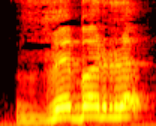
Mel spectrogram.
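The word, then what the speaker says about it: Weber: البرجل ده اسمه على اسم الراجل الالماني اللي اكتشفه، فيبر كومباس تيست. دايما باللغة الالمانية الدبليو تتنطق في، فيبر كومباس.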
